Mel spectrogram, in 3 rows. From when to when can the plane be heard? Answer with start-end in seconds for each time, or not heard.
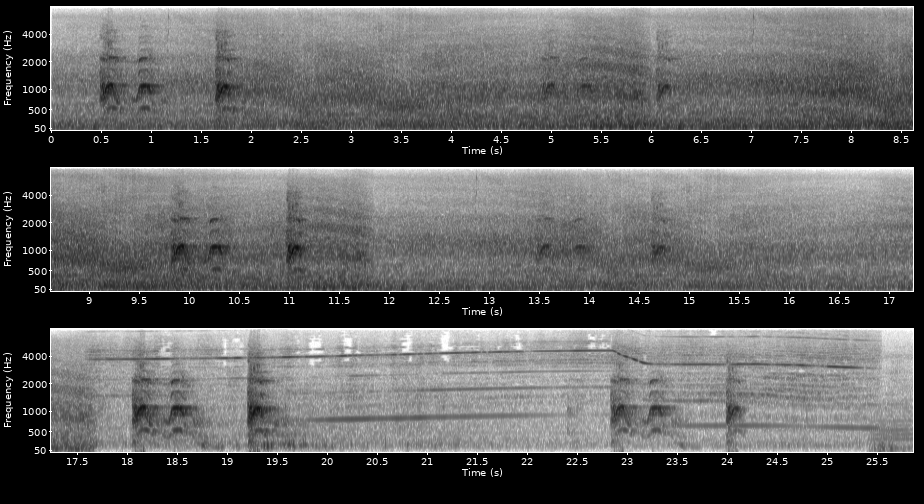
0.0-25.8.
